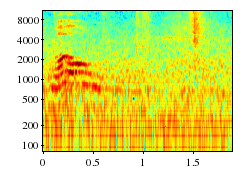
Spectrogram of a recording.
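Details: A cat coming out from under a railing sheet gives one short, slightly falling meow, followed by steady background hiss.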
